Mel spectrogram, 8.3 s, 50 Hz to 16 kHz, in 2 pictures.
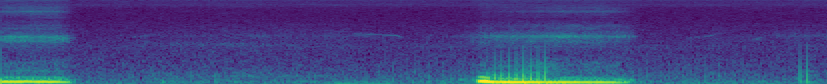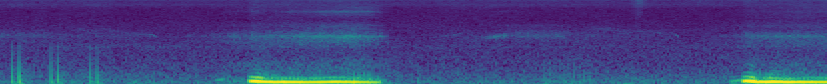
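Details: Cat snoring peacefully in sleep: low, rumbling snores roughly every three seconds, about 20 a minute, with faint clicks between.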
